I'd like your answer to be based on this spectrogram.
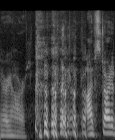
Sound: laughter

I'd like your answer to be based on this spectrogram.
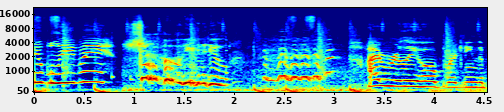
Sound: laughing

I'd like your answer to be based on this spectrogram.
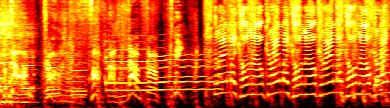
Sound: grumbling

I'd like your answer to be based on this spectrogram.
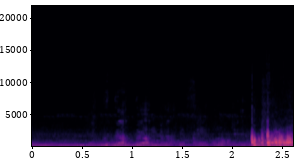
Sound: laughing

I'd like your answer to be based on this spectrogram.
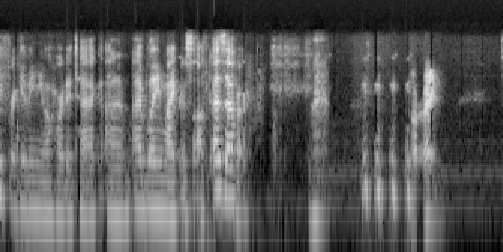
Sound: laughing

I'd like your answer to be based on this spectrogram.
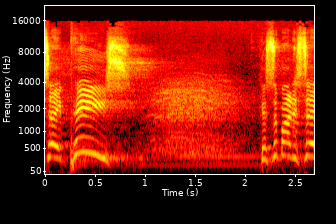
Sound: crowd

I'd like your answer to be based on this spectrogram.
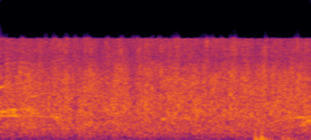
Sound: applause

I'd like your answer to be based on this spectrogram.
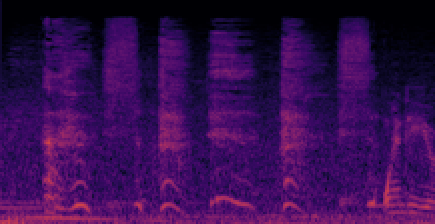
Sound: Wendy gasping

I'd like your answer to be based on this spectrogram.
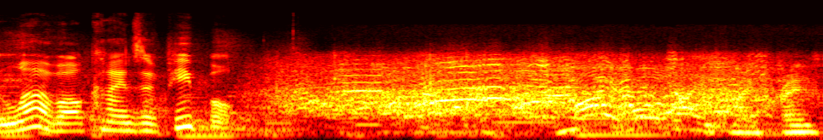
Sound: laughing

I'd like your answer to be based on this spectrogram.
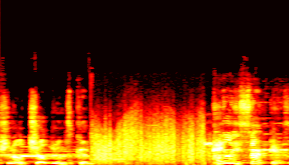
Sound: radio static

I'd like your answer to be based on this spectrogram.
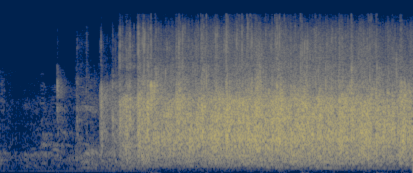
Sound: audience applauding

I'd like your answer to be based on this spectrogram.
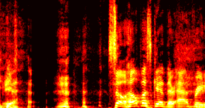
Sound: laughter

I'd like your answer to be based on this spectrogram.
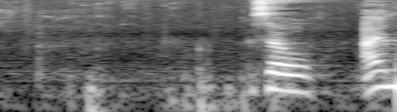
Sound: silence

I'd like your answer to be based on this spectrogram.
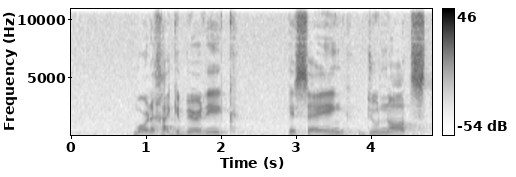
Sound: speaks in foreign language

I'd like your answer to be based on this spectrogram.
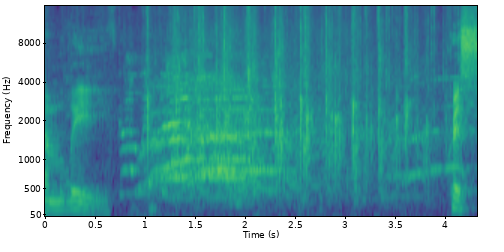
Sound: audience applauding and cheering

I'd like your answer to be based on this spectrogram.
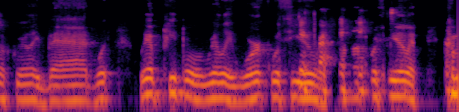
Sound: laughs

